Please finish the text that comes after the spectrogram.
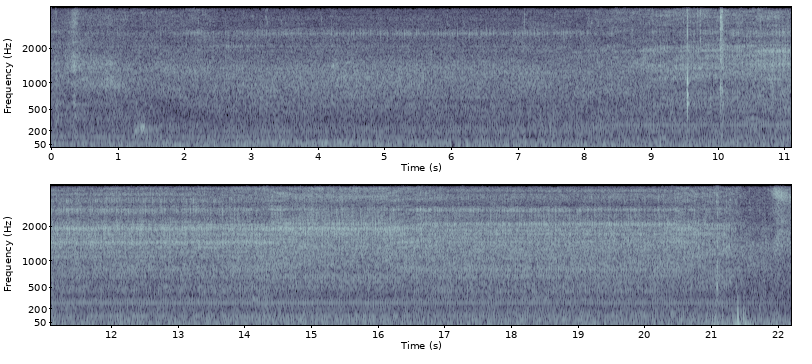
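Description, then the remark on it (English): A steady, low mechanical hum drones on without a break from a car just parked after arriving home, its engine off but still warm, with faint tonal whines riding over it and a brief soft knock near the end. No one speaks. “Something is humming inside the car, but the car is off, and the people have just arrived home, so the car is still warm.”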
